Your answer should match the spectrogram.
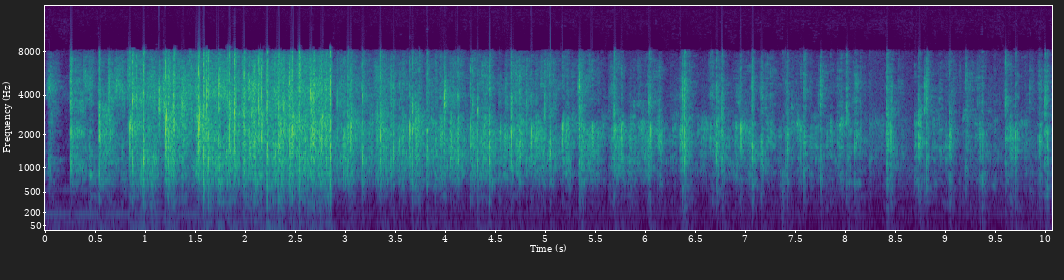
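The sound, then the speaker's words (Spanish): An audience, asked to stand, applauds continuously for a minute, a dense wash of clapping that is loudest for the first few seconds, then eases slightly into a steady patter of claps with no voices. “Para finalizar, les pido que nos pongamos de pie y le dediquemos un minuto de aplausos.”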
